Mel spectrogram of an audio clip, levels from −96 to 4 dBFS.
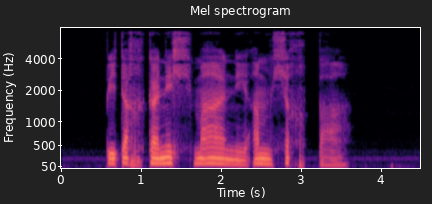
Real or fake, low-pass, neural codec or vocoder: fake; 7.2 kHz; vocoder, 24 kHz, 100 mel bands, Vocos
